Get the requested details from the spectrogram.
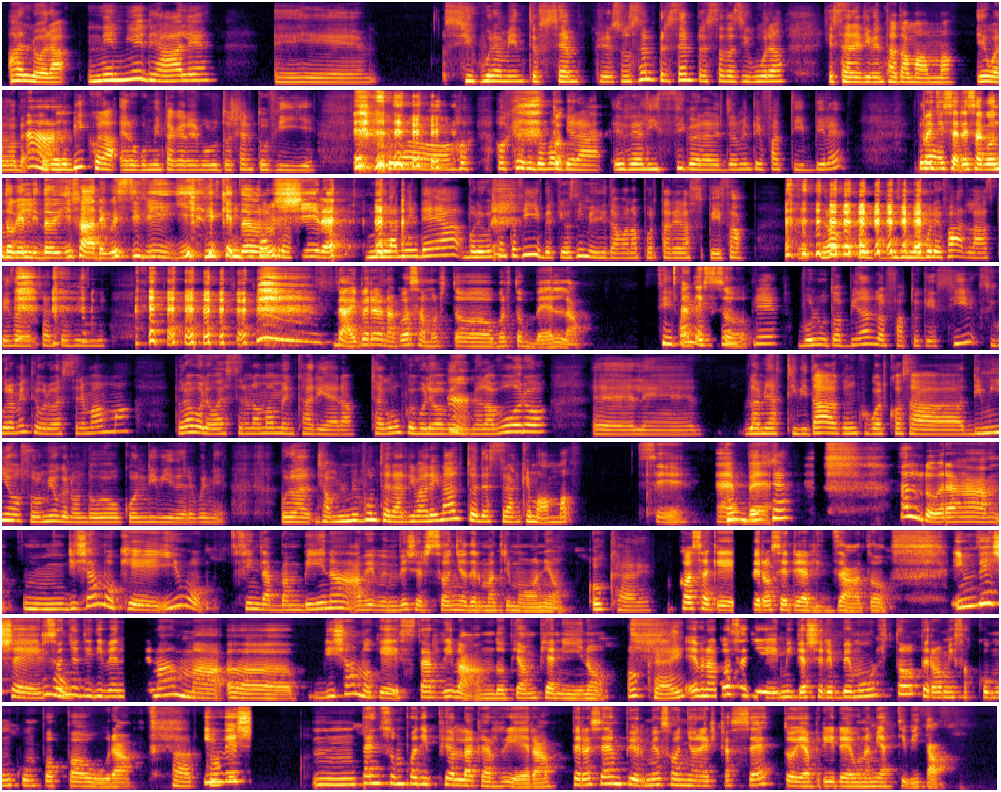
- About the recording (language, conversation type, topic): Italian, unstructured, Che cosa ti rende felice quando pensi al tuo futuro?
- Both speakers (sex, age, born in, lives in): female, 20-24, Italy, Italy; female, 30-34, Germany, Italy
- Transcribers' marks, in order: drawn out: "ehm"; static; distorted speech; chuckle; tapping; laughing while speaking: "ho ho capito"; other background noise; "dovevi" said as "dovei"; chuckle; "devono" said as "deono"; chuckle; "così" said as "osì"; laugh; lip smack; "volevo" said as "voleo"; "volevo" said as "voleo"; "cioè" said as "ceh"; "comunque" said as "counque"; "volevo" said as "voleo"; drawn out: "le"; "comunque" said as "counque"; drawn out: "qualcosa"; "dovevo" said as "doveo"; "quindi" said as "quinni"; "diciamo" said as "ciamo"; "invece" said as "nvece"; drawn out: "Allora"; bird; "diventare" said as "divente"; other animal sound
